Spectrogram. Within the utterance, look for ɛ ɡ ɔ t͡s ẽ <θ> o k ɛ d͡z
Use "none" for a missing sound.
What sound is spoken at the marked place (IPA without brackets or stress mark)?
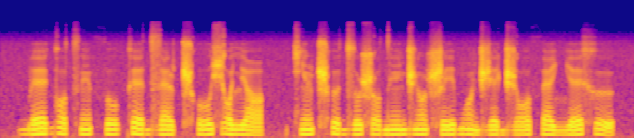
θ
